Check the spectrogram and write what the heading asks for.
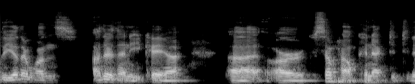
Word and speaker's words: IKEA: We have uh, Volodymyr Zelensky on there, but others are more evergreen, uh, like IKEA, or actually, I should probably say IKEA, I think is the, is the correct pronunciation.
